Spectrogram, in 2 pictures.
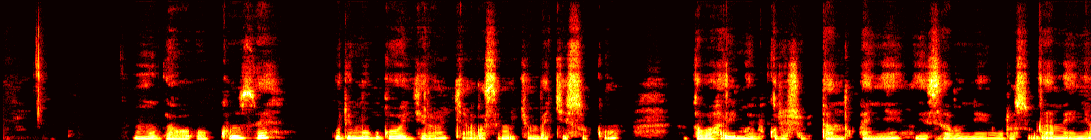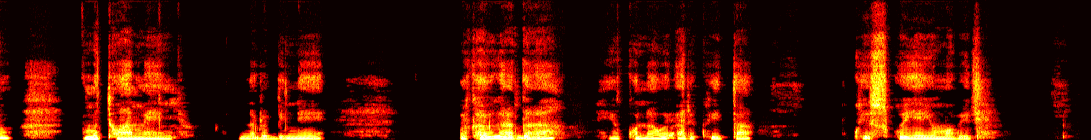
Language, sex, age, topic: Kinyarwanda, female, 25-35, health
